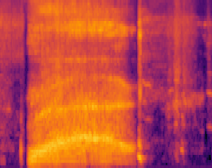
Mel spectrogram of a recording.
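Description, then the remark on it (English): A person imitates the cry of a shark being zapped and jumping out of the water with one long, loud, croaking burp-like sound lasting about a second and a half, made from the diaphragm, followed by a brief click and faint breathy noises. “That sounds like a burp.”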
